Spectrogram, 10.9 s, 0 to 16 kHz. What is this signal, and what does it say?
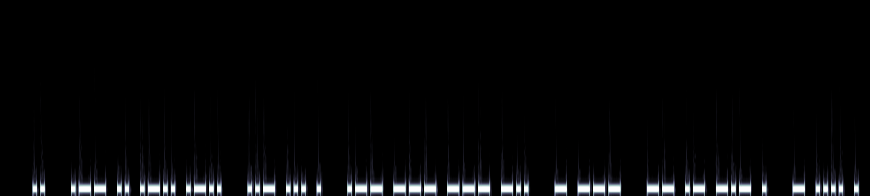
Morse code, heard as a keyed tone, about 25 wpm, 700 Hz. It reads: I WILL USE WOOD TO MAKE THE
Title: Sentences from Top 1000 Words - Review Part 6 - 25wpm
